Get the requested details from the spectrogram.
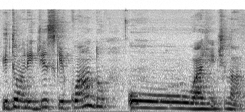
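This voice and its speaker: A woman's voice: on the high side, measured pace, roomy sound. A woman with a Brazilian Portuguese accent, a mother and vlogger, chatting animatedly as she tells a personal story. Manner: chatty, lively, frequent "né?" tag questions. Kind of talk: casual storytelling vlog.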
